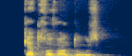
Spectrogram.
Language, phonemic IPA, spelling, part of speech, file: French, /ka.tʁə.vɛ̃.duz/, quatre-vingt-douze, numeral, LL-Q150 (fra)-quatre-vingt-douze.wav
- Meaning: ninety-two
